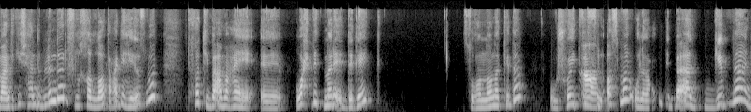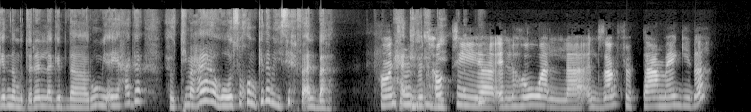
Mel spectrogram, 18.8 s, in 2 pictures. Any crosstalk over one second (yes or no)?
yes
